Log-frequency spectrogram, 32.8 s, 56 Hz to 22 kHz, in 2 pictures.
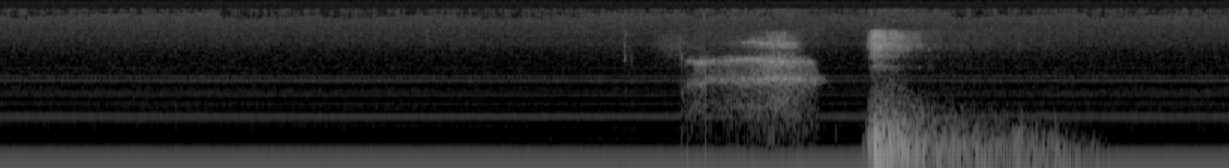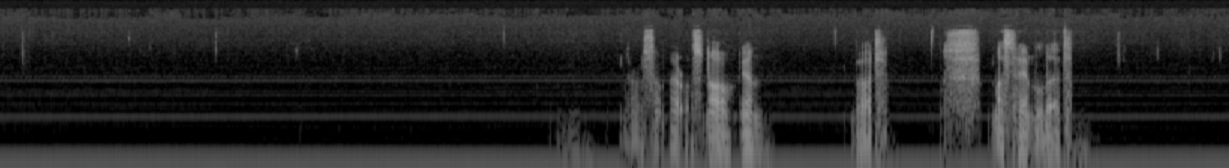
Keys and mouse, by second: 0.4 f, 8.4 f, 11.8-13.5 drag, 17.8 f, 19.6 f, 20.3 Tab, 25.9 Tab, 28.3-31.2 drag, 29.1-31.2 middle drag, 30.0-31.2 right drag, 31.3 f, 31.8 Tab, 32.6 Tab.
